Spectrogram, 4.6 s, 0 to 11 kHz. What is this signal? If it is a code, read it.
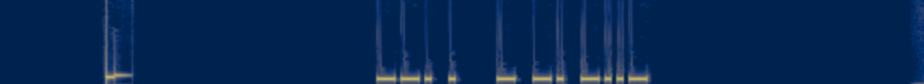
Morse code, heard as a keyed tone, about 40 wpm, 700 Hz. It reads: GE TNX
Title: Practice QSO - Exchange 1 - Beginning - 40wpm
